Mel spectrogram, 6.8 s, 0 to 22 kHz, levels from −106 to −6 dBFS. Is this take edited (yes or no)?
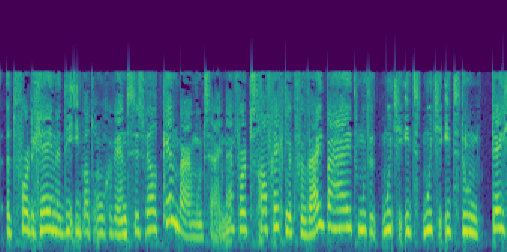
yes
